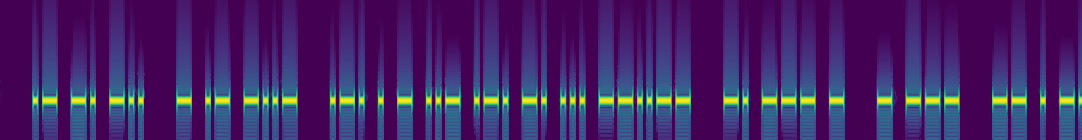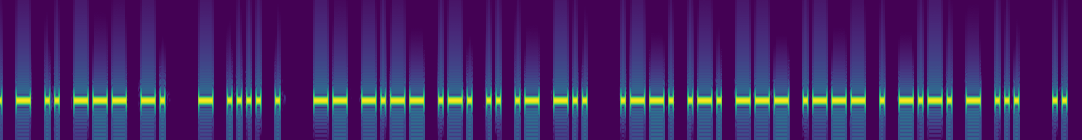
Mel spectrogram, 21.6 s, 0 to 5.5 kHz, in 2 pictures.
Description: Morse code, heard as a keyed tone, about 25 wpm, 600 Hz. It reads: AND TAX RETURNS, NOT TO MENTION THE MYRIAD PROJECTS I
